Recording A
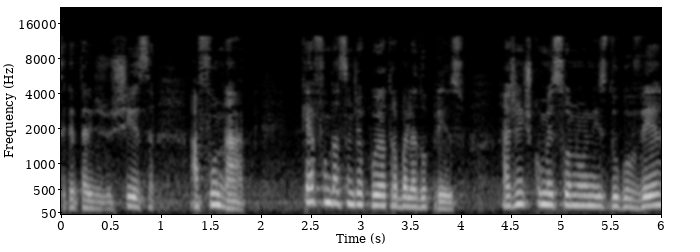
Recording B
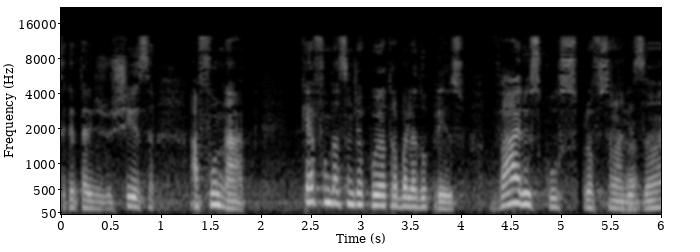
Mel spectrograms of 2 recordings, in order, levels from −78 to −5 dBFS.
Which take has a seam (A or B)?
B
